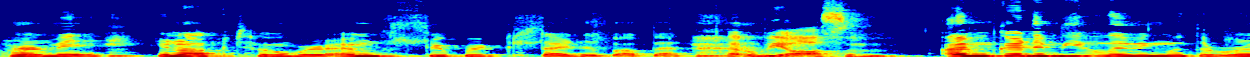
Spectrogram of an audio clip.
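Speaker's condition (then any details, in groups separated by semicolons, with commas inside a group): Cerebral palsy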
